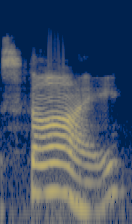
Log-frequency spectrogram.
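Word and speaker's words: Psy: I didn't hear what you said why no sigh th like PSI he says yes like the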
